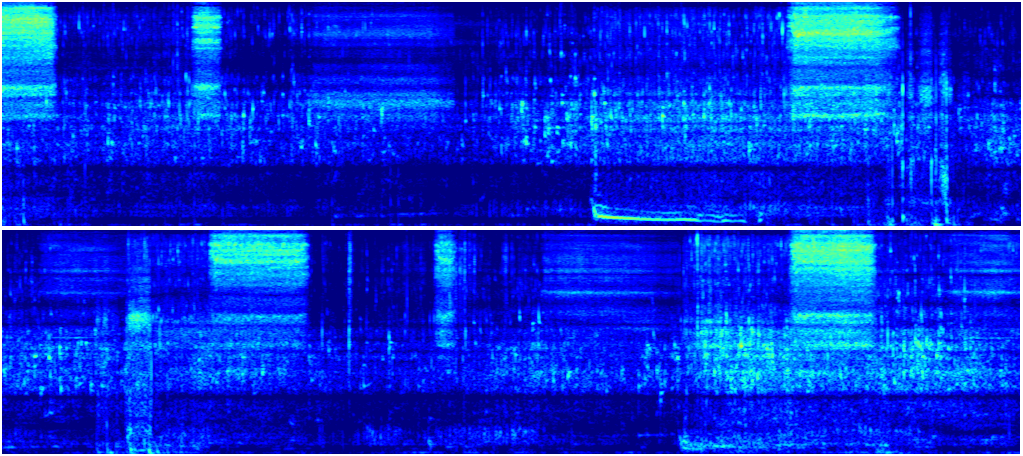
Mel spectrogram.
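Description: Scuba diver breathing on a regulator underwater: slow breath cycles of hissing intake and rushing, gurgling exhaled bubbles, several times. About nine seconds in, a low tone falls in pitch over a second or two, the loudest sound here.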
